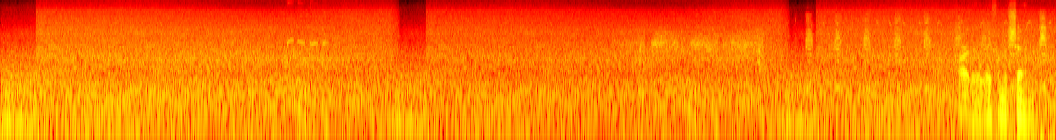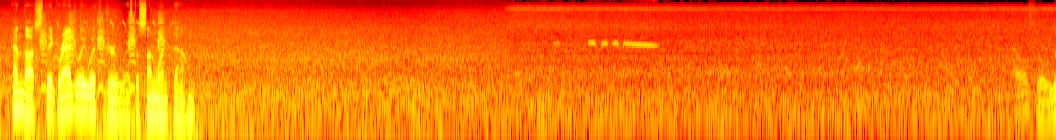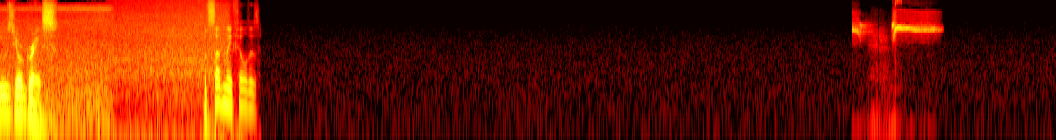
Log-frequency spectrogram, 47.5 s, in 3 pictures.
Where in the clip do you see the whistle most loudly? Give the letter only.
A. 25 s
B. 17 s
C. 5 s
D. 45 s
D.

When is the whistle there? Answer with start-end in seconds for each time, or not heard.
4.2-5.0, 24.1-25.5, 44.5-45.9.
